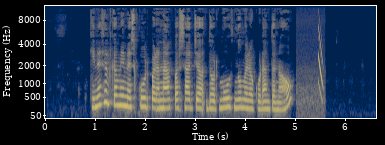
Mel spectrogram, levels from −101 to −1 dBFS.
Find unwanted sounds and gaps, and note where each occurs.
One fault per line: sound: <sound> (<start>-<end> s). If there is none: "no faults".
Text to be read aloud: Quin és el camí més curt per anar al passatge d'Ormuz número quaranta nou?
sound: chirp (5.5-5.6 s)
